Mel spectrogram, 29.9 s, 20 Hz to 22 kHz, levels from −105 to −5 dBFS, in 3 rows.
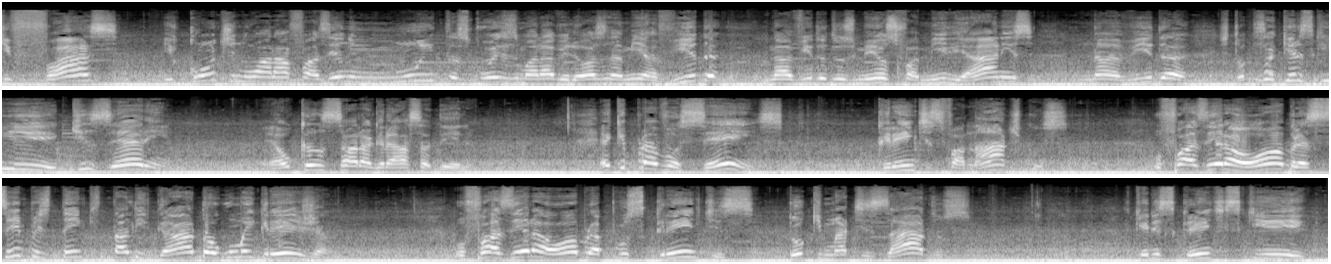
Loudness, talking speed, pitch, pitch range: -15 LUFS, 115 wpm, 120 Hz, 115-125 Hz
